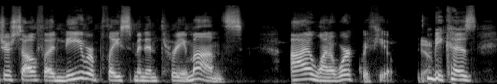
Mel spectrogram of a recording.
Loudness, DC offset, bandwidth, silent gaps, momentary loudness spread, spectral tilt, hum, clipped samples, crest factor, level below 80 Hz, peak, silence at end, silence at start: -17 LUFS; under 0.1%; 17 kHz; none; 9 LU; -3.5 dB/octave; none; under 0.1%; 16 dB; -56 dBFS; -2 dBFS; 0.05 s; 0 s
